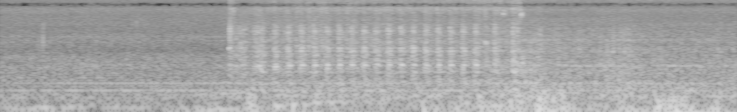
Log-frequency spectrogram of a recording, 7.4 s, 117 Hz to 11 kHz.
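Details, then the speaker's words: 2002 Citroen Xsara Picasso with over 500,000 miles, started after being washed: long crank with a steady whirring beat for a couple of seconds before it just catches and settles to a low idle; hard, reluctant start, cause not confirmed. "it starts just about"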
